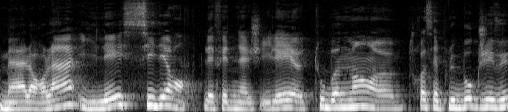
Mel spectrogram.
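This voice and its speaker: A woman speaks with a fairly low pitch and a dark, mellow tone. Her pace is moderate and her pitch variation ordinary. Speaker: collectibles reviewer. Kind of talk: product review. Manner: animated.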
